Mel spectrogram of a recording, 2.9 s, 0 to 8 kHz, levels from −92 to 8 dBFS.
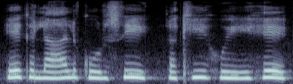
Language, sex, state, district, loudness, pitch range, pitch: Hindi, female, Madhya Pradesh, Bhopal, -13 LUFS, 220-245 Hz, 230 Hz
